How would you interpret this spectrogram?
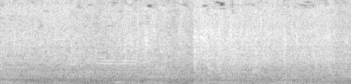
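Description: Steady, continuous rush of running water from a tap while washing dishes, a broad hiss with a slight surge partway through, heard alone with no talking.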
